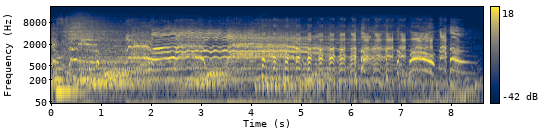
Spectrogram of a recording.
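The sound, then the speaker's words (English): A loud, sustained human scream with wavering, shrill pitch, breaking into shorter choppy yelps and gasps toward the end, intense. “That was a good scream, I think, on my end.”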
